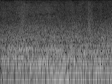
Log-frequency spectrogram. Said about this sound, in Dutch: Excuseer voor de geluidsoverlast. Mijn excuses voor de geluidsoverlast. Het is hier echt zeer winderig en zeer lawaaierig. Ik ben aan het opnemen aan de rand van een grote baan, aan de hand van een grote weg.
